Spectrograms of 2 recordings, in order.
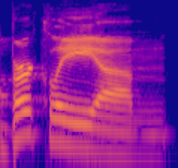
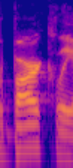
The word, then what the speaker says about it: Berkeley: Well, Berkeley, or Barkley, I guess is how it's actually pronounced.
